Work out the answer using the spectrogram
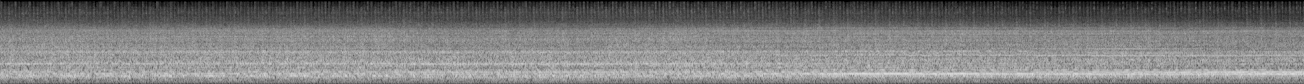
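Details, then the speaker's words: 1995 Mitsubishi Expo after engine overhaul (machined head, new rings and seals), not yet fully warm, low on antifreeze: steady, even idle with a smooth light tick and no knocks or misses; sounds pretty good. "Sounds pretty good to me. I better shut it off before it really warms up because it's low on antifreeze. However, this is pretty nice."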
